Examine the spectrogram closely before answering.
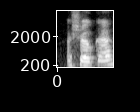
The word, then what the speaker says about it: Ahsoka: Ashoka.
